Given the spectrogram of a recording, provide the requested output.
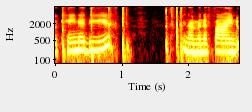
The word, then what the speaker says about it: Canidae: Anytime you see an AE in science, it's pronounced like E. So Canidae.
